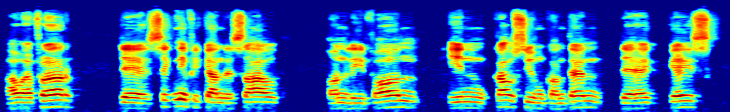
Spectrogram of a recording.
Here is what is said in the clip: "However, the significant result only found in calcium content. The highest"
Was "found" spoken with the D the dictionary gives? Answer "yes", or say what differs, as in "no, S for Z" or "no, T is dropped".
no, D is dropped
